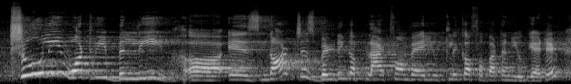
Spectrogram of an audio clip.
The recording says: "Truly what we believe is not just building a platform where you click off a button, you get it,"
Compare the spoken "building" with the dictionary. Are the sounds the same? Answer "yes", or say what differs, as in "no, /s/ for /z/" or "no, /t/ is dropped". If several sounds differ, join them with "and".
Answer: yes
